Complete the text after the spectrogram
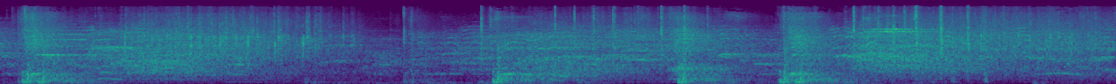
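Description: A crowd cheers in bursts in a large echoing hall.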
